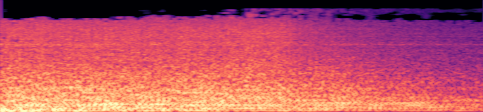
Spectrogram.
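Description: Outro logo sound effect: a broad rushing whoosh over a deep rumble, slowly fading away.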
